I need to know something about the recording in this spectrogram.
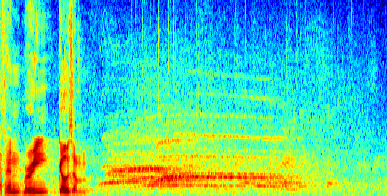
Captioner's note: audience cheering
